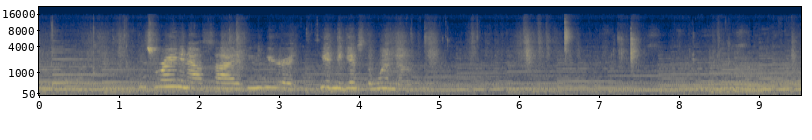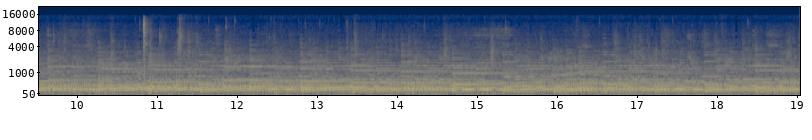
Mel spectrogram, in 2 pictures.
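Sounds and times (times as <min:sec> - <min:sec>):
instrumental music with plucked guitar: 0:00.0 - 0:19.0.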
